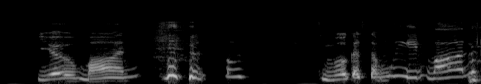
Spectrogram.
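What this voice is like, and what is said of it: Put-on Jamaican accent. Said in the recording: “now do Jamaican.”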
